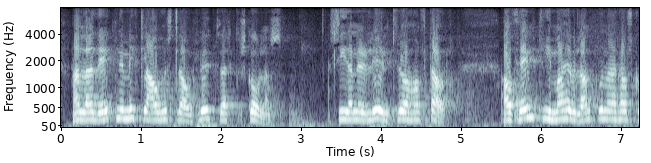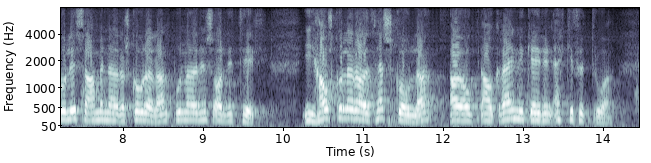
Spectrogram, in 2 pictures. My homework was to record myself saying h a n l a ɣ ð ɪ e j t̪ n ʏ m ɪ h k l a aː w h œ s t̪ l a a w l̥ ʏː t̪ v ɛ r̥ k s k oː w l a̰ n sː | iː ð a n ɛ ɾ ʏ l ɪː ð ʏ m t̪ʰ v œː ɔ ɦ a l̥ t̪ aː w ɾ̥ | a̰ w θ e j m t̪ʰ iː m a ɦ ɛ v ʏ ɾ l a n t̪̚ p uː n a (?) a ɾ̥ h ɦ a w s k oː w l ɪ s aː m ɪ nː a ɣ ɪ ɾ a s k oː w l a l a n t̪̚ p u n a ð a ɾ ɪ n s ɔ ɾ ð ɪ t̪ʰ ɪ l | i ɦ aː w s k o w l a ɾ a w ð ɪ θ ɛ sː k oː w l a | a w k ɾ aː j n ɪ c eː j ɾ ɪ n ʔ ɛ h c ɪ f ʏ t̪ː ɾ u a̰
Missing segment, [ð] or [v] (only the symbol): ð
